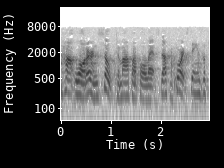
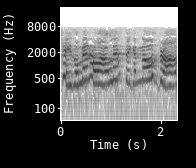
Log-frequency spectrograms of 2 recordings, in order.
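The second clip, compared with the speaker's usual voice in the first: building tearful wail; 9 semitones higher, 4 dB louder than usual. Acted. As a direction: list it off, rising higher and louder toward tears. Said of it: "crying over spilled iodine".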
